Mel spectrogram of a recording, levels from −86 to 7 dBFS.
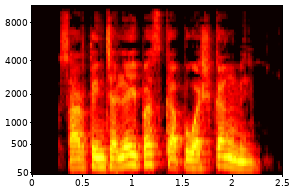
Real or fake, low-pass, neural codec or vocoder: real; 9.9 kHz; none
